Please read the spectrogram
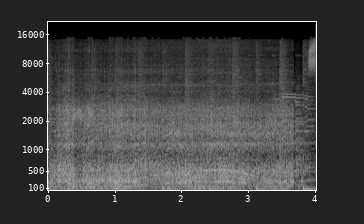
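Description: Small electric blender running for nearly four seconds, grinding dried apricots, nuts and honey into a paste, then cut off just before the end.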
